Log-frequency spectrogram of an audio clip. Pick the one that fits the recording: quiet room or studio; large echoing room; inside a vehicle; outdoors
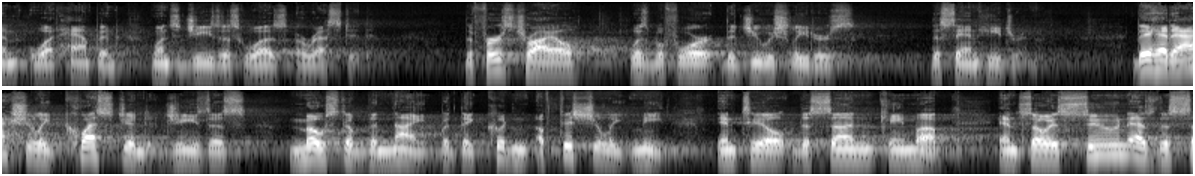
large echoing room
